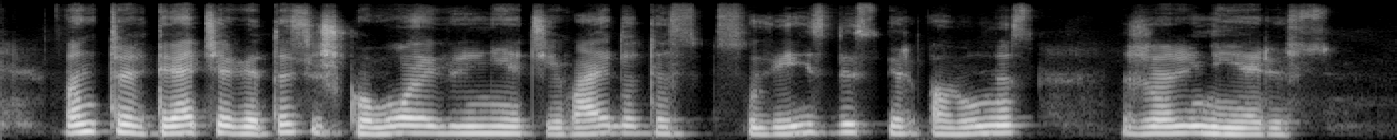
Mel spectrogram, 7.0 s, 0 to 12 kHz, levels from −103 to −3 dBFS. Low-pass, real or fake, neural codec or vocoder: 10.8 kHz; fake; codec, 44.1 kHz, 2.6 kbps, SNAC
